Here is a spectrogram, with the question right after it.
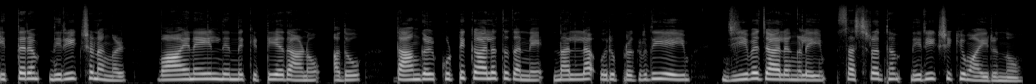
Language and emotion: Malayalam, neutral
